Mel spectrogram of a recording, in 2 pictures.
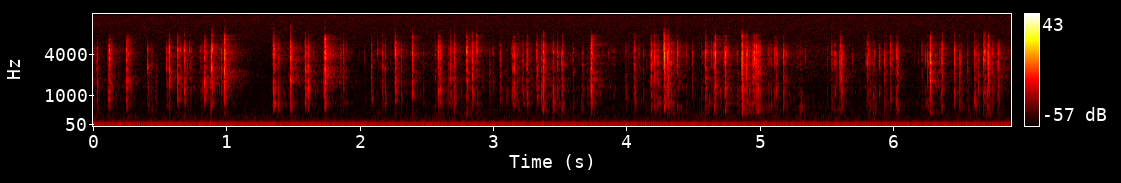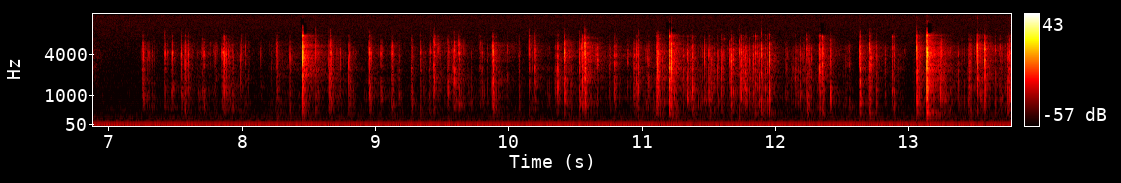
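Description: A cream-coloured plastic computer keyboard with hollow keycaps is typed on, mostly with the right hand's fingertips and long nails, giving quiet, fast, irregular clicky key taps with a bright, crisp edge. The tapping runs throughout with brief pauses near 1.4 and 7 seconds and a few sharper, louder taps, over a steady low hum.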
